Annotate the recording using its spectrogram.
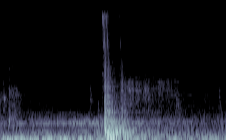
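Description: A gun fires a sharp, zapping shot.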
